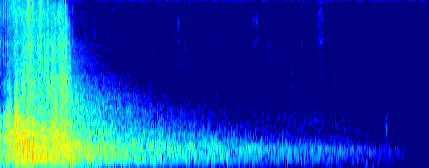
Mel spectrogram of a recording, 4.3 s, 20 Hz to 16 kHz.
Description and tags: Recordings of different percussive sounds from abandoned small wave power plant. Tascam DR-100.
drum, industrial, ambient, hit, field-recording, metal, percussion, fx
